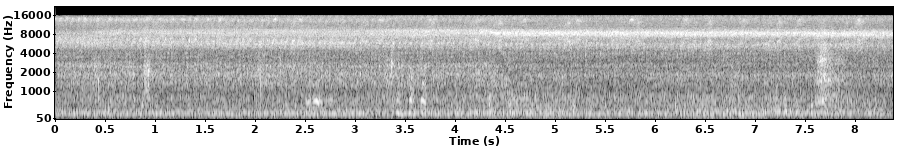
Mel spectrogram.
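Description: Toyota Land Cruiser 70's diesel engine running low and steady under a constant high-pitched hiss, with a light click near the end.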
